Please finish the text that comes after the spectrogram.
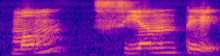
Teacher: స పక్కన సున్నా ఎన్ లాగా చెప్తాం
